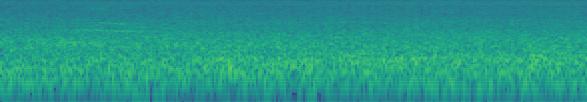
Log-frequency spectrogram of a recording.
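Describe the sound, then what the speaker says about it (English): Mystic River Falls, a waterfall at the Silver Dollar City theme park, pours in a steady, dense roar that fills the whole stretch evenly and loudly, with no voices over it. "Here is Mystic River Falls."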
